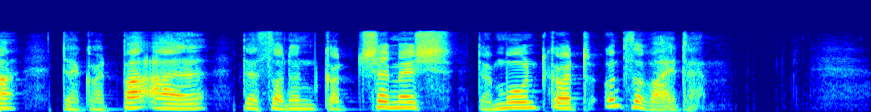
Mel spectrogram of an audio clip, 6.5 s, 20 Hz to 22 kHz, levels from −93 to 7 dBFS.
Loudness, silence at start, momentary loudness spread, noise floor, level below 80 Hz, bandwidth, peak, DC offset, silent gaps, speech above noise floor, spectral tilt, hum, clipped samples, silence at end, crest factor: -25 LUFS; 0 s; 14 LU; -60 dBFS; -78 dBFS; 7.2 kHz; -6 dBFS; under 0.1%; 0.38-0.42 s, 3.54-3.58 s; 35 dB; -3 dB/octave; none; under 0.1%; 1.25 s; 20 dB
